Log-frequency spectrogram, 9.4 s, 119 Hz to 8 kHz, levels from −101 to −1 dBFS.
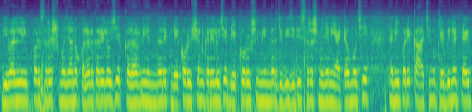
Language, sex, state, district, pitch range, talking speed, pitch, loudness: Gujarati, male, Gujarat, Gandhinagar, 175-190 Hz, 190 wpm, 180 Hz, -13 LUFS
